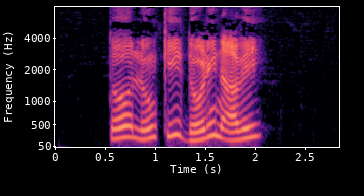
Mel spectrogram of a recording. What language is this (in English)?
Wadiyara Koli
